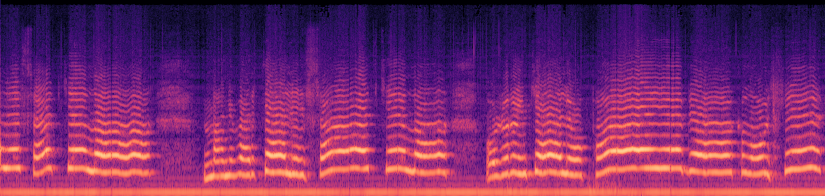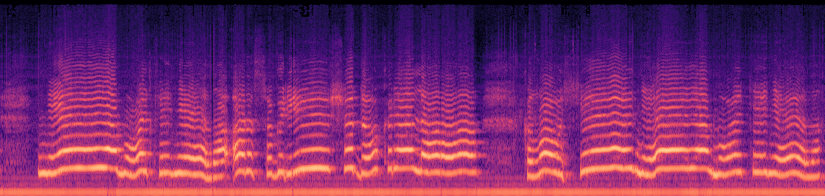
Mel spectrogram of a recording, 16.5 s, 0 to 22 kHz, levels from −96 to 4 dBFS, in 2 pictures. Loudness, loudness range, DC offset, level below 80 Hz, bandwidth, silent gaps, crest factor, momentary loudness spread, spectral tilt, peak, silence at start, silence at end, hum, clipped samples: -14 LUFS; 2 LU; under 0.1%; -28 dBFS; 11 kHz; none; 8 dB; 7 LU; -6 dB/octave; -6 dBFS; 0 s; 0 s; none; under 0.1%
